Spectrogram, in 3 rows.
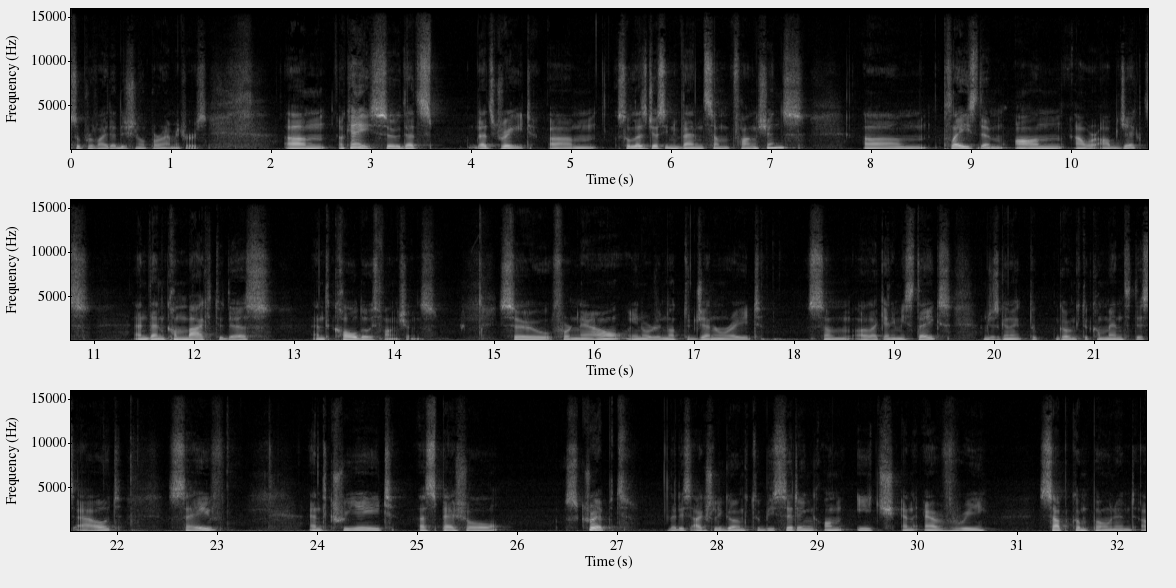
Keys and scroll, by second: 18.4 typing, 22.9 ctrl+s.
